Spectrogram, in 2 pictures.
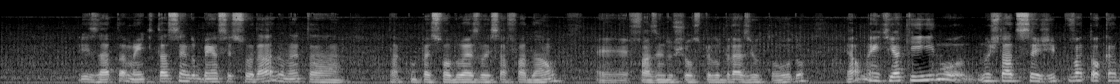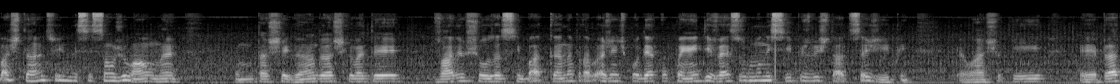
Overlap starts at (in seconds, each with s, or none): none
